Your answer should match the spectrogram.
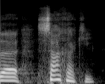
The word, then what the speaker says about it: Sakaki: And I learned how to say this name. I looked it up on the internet, as I am wont to do. And it is Sakaki. – Yes. – And I love that. I had to remember that Japanese pronunciations are vastly different than pronunciations of Latin-based languages.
